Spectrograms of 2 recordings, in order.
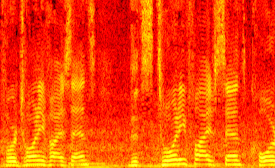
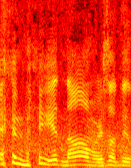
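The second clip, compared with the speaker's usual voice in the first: normal talking voice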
